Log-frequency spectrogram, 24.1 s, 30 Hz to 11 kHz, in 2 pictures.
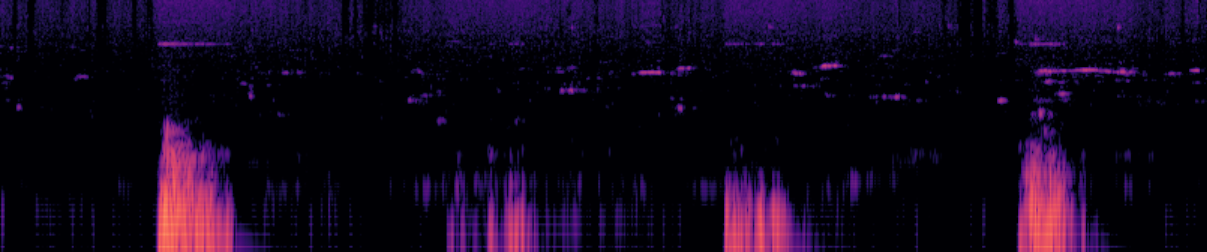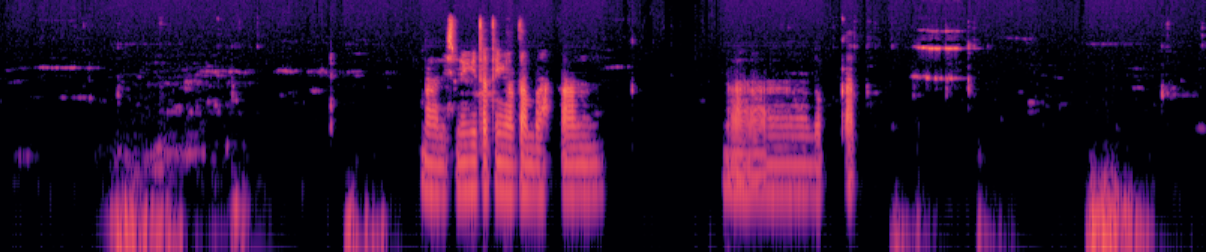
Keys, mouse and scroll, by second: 4.2 KP_7, 4.8 middle click, 5.2-8.9 drag, 8.6 ctrl+Tab, 10.2-11.8 right drag, 10.7-12.7 drag, 11.8 s, 13.0-16.0 drag, 16.0 ctrl+r, 16.0 middle click, 19.8-21.5 drag, 21.5-24.1 middle drag.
